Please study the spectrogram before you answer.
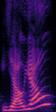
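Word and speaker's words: Llao Llao: Like an example of this is that there is this Spanish um like frozen yogurt brand uh it's called Yao Yao. It It's spelled L L A O.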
